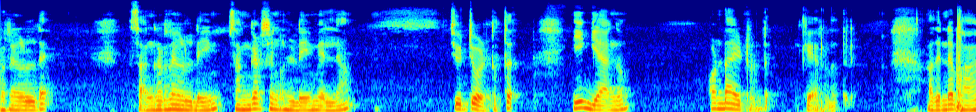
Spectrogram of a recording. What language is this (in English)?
Malayalam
